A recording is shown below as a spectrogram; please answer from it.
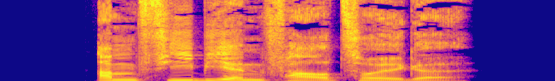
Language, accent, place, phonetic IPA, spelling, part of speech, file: German, Germany, Berlin, [amˈfiːbi̯ənˌfaːɐ̯t͡sɔɪ̯ɡə], Amphibienfahrzeuge, noun, De-Amphibienfahrzeuge.ogg
- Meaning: nominative/accusative/genitive plural of Amphibienfahrzeug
